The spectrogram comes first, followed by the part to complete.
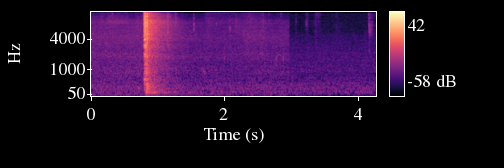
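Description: A single heavy slam about a second in, fading out over about a second into a low hiss.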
